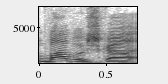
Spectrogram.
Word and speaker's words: babushka: The emphasis in babushka and dedushka lands on the first syllable.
